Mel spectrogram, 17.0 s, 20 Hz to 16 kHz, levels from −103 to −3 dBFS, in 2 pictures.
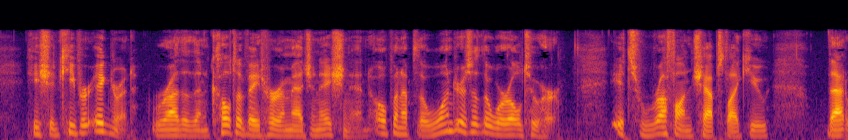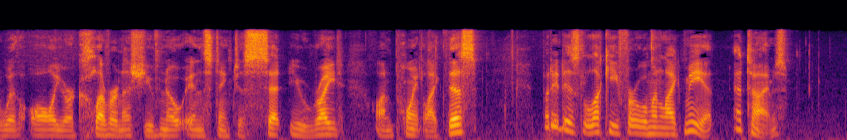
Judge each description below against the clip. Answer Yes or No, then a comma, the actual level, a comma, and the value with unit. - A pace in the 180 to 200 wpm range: Yes, average, 190 wpm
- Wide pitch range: Yes, wide, 5.7 semitones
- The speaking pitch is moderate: No, low, 115 Hz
